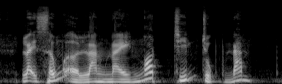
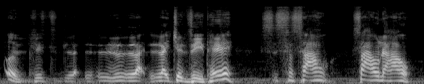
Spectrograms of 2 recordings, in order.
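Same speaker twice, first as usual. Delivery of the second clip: halting, stuttering lines in a frightened voice; stammering in fright; 3 semitones higher than usual. A narrator's reading. Grandfather to his shrieking wife, stammering in fright. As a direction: trip over every word as fear takes hold. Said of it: "mồm thì lắp bắp".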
